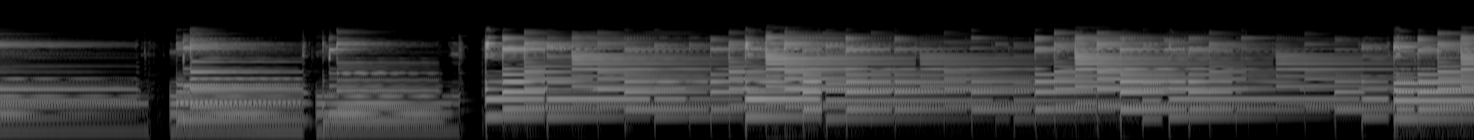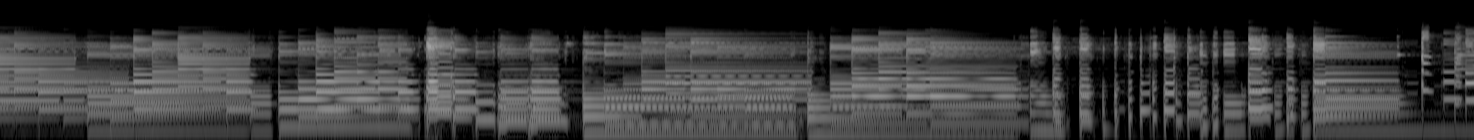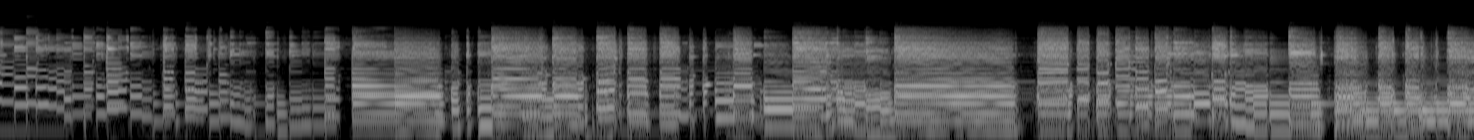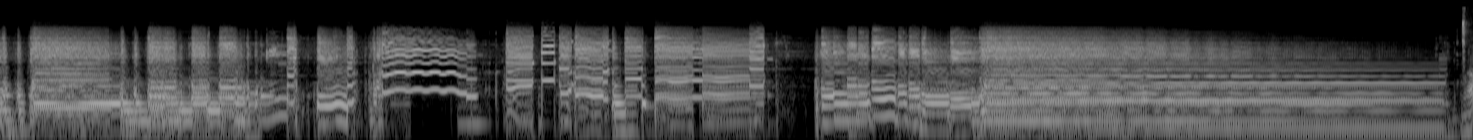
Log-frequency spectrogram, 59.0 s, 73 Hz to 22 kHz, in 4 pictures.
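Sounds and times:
electric guitar through amp: 0:00.0 - 0:58.9.

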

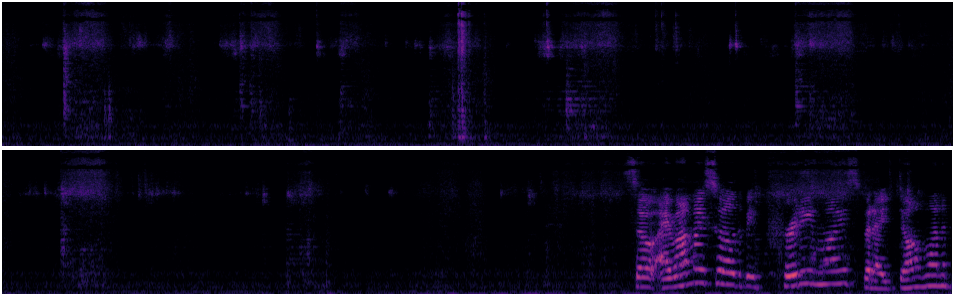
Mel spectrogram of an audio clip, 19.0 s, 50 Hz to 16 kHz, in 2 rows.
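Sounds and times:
hands rustling soil in metal bowl: 0:05.4 - 0:18.8.

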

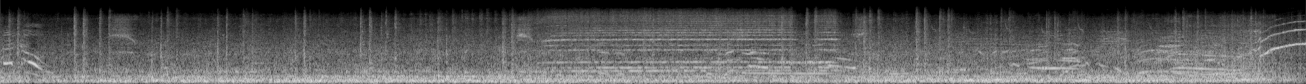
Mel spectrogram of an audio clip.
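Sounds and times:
miniature steam train rumbling: 0:00.0 - 0:13.0
wheels and carriages rattling: 0:00.0 - 0:13.0
high multi-note tone: 0:05.3 - 0:08.6.

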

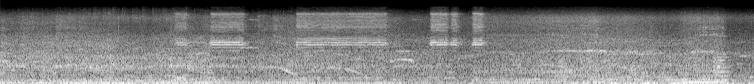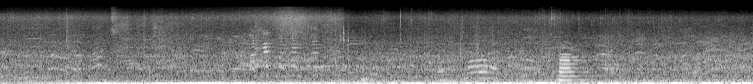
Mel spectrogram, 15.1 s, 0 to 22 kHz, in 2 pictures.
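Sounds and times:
fire truck engines rumbling: 0:00.0 - 0:15.0
voices: 0:00.0 - 0:15.0
high-pitched horn blasts: 0:01.8 - 0:05.0.

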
